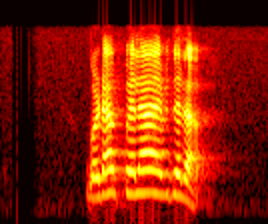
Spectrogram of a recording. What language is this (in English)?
Sinhala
